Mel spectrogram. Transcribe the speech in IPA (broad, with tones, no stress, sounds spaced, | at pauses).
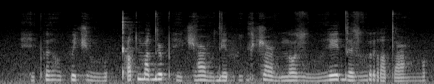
h e̤˩ pʰ ə˧ ɦ ɔ̤˧˥ p e˩˧ t͡ʃ ɦ o̤˩ | kʼ ɛ˥ tˤ m o˥ d ə˞˥ pʰ e̤˩˧ t͡ʃ i̤˧ ʕ o̤˩˧ d e˩˧ f i̤˧˥ ɡ ə˥ t͡ʃ ʕ o̤˩˧ n ɔ˧ z o̤˩˧ ɦ e˥ d ə˩˧ z ɔ̤˥ r ɛ˩ tˤ ʕ ɔ̤˥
